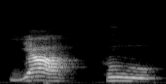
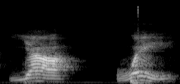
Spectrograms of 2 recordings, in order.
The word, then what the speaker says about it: Yahuwah: The people that was using the word Yahuwah, not Yahweh, was the Yahudah.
